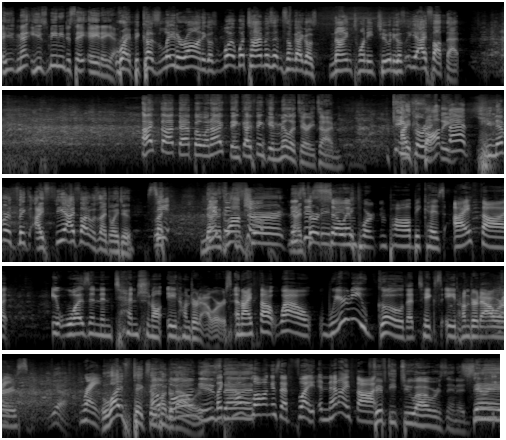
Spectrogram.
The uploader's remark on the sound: Recorded LIVE from Largo in LA.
